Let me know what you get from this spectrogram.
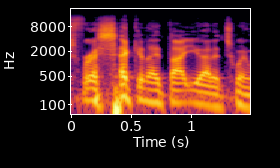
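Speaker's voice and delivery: ordinary talk, nothing marked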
